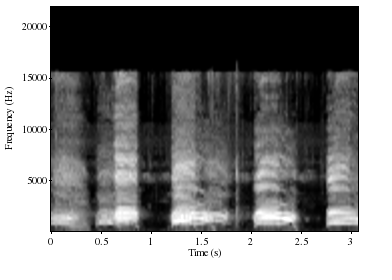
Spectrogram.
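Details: Angry crows squabbling over food give loud, raspy caws, five harsh calls in three seconds, each about half a second long, separated by brief pauses.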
